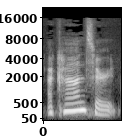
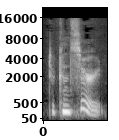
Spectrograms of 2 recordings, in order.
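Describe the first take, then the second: First: CONcert, stressed on the first syllable. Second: ConCERT, stressed on the second syllable. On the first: Teacher models noun "concert", first-syllable stress. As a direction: hit CON in "concert". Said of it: "first syllable for nouns". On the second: Teacher models verb "concert", second-syllable stress. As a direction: hit CERT in "concert". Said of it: "to the second syllable". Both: Shown as a demonstration.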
